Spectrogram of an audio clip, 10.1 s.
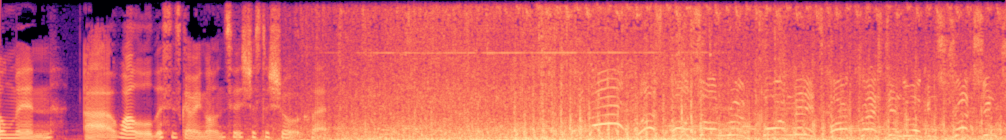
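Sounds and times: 
speech: 0.0 - 3.8, 7.3 - 10.0
helicopter rotor thump and engine roar: 2.4 - 10.0.

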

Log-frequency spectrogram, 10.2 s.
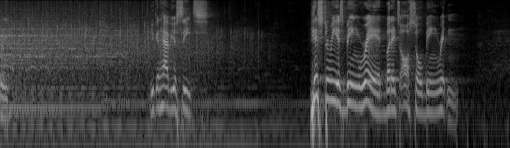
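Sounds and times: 
audience applause: 0.0 - 5.8
speech: 3.0 - 4.2, 6.2 - 9.2.

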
